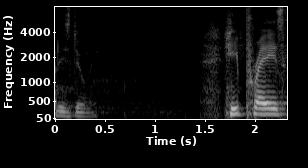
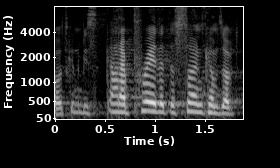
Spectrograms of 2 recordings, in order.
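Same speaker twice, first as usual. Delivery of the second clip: mock safe prayer; 6 semitones higher, 9 dB louder than usual. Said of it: "we look at the weather and go".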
